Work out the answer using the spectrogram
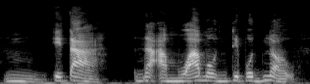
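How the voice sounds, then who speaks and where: A woman playing a nosy, excitable middle-aged aunt in a radio drama, exclamatory, with an Ilocano Filipino accent. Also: sits low, takes it slowly, full character voice. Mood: scandalised. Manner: exclamatory, emphatic. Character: nosy, excitable meddling aunt, a computer-savvy teacher.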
